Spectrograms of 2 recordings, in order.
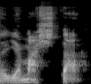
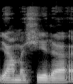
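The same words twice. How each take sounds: First: The name is said with Japanese pronunciation. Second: The name is said with American-English pronunciation. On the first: This is the original form of the name. "the actual Japanese pronunciation is" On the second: This form is easier for English speakers. "sometimes people pronounce it"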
